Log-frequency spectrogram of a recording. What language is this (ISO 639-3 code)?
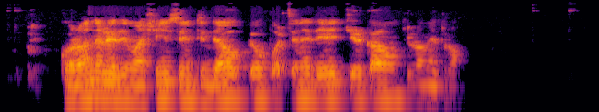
ron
